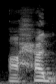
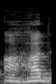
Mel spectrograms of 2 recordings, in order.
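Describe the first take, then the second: First: احد with ح from the middle of the throat, aħad; correct Ahad. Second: احد with a plain light ہ, ahad; wrong Ahad. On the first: Teacher shows viewers correct احد, throaty ح. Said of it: "صحیح pronunciation کے ساتھ ادا کیا جائے گا". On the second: Teacher shows viewers the wrong احد, light ہ. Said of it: "اگر اسی کو دوسری ہا کے ساتھ پڑھا جائے". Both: Shown as a demonstration.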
